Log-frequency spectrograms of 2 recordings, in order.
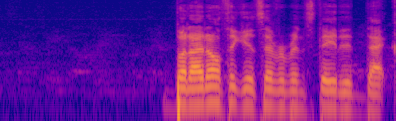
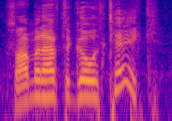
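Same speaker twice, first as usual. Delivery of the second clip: retold indignant complaint; 7 semitones higher, 4 dB louder than usual. Coach laments missed egg roll dessert.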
